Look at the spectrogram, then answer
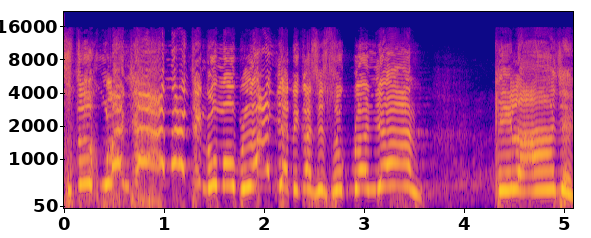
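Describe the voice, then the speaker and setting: A man shouting at a moderate pace, extremely high-pitched, with ordinary pitch variation and crowd noise in the background. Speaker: stand-up comedian and ojol driver. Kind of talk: stand-up comedy. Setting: stage with audience. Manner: complaining, unlucky-underdog persona, mimicking dialogue. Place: stage. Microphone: handheld.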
